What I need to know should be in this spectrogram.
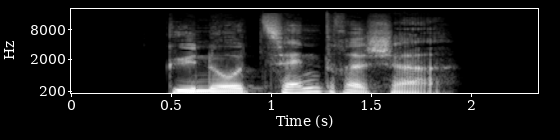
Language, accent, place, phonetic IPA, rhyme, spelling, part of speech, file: German, Germany, Berlin, [ɡynoˈt͡sɛntʁɪʃɐ], -ɛntʁɪʃɐ, gynozentrischer, adjective, De-gynozentrischer.ogg
- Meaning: 1. comparative degree of gynozentrisch 2. inflection of gynozentrisch: strong/mixed nominative masculine singular 3. inflection of gynozentrisch: strong genitive/dative feminine singular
